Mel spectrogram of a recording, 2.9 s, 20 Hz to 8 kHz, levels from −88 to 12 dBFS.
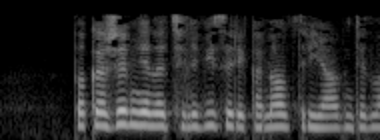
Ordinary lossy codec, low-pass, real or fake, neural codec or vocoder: MP3, 24 kbps; 7.2 kHz; fake; codec, 16 kHz, 0.8 kbps, ZipCodec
